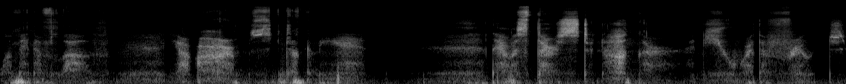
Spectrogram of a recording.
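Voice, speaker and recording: A woman whispers at a very slow pace. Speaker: ASMR creator. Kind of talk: ASMR poetry reading. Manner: whispered, close-up.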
